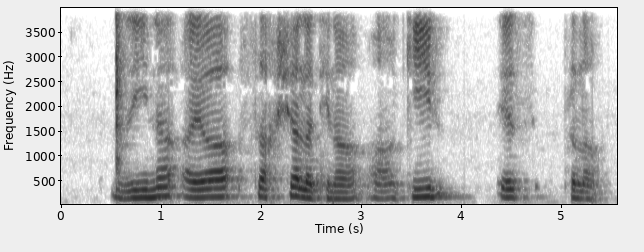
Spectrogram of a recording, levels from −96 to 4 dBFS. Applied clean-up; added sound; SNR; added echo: none; Snare drum; 7 dB; none.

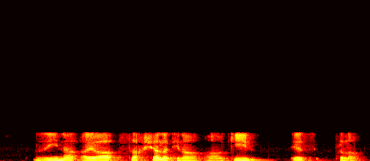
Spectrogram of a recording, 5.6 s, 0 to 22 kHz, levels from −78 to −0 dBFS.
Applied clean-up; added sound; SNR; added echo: none; none; none; none.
